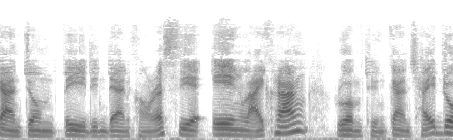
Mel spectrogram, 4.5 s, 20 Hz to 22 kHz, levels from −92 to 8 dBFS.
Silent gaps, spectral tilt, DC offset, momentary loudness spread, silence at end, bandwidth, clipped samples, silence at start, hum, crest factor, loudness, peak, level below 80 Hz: none; -5 dB/octave; under 0.1%; 9 LU; 0 s; 13.5 kHz; under 0.1%; 0 s; none; 20 dB; -34 LUFS; -14 dBFS; -68 dBFS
